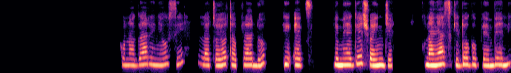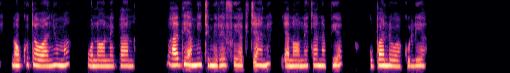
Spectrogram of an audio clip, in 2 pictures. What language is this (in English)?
Swahili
